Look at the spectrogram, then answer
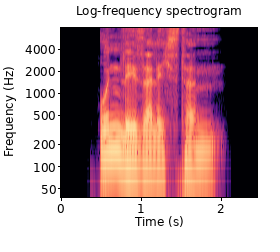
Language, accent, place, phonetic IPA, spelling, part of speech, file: German, Germany, Berlin, [ˈʊnˌleːzɐlɪçstəm], unleserlichstem, adjective, De-unleserlichstem.ogg
- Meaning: strong dative masculine/neuter singular superlative degree of unleserlich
